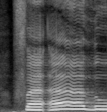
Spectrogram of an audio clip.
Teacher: Sebab ada waw sukun yang didahului baris dhammah. Cara membacanya, dzal yang barisnya dhammah kita panjangkan 2 harokat. Mad-tabi'inya mad-tabi'i zahiri, tertulis waw sukunnya, kelihatan huruf madnya.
